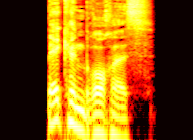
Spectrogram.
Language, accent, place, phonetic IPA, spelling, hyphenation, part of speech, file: German, Germany, Berlin, [ˈbɛkn̩ˌbʁʊxəs], Beckenbruches, Be‧cken‧bru‧ches, noun, De-Beckenbruches.ogg
- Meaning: genitive singular of Beckenbruch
